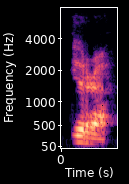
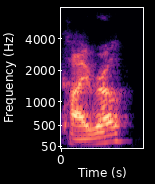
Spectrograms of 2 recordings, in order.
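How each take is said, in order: First: The name ends with an 'ah' sound. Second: The name ends with an 'oh' sound. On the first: The speaker calls it right. "It's Kyra" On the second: The speaker calls it wrong. "I think you said something like Cairo, like the, the capital of Egypt"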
